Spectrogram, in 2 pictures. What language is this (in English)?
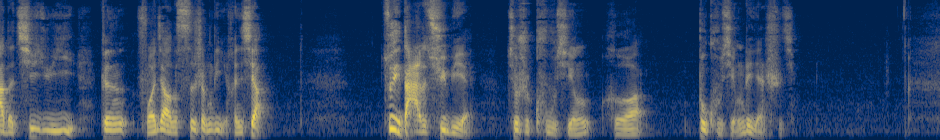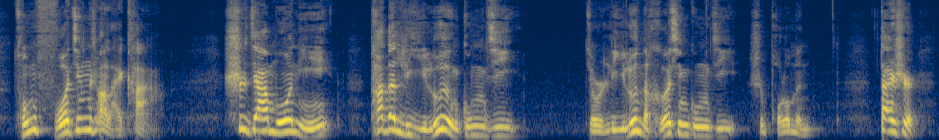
Chinese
